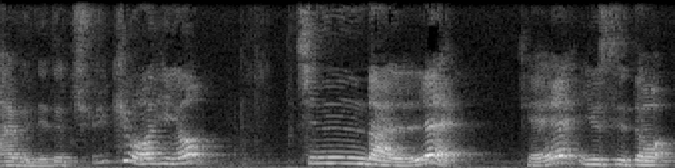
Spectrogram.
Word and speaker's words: 진달래: 진달래.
